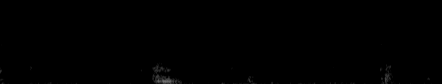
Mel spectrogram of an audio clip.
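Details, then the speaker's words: Faint, low snuffling snores with two louder snorts from a pet named Pixel resting on a bed, against quiet room noise; ordinary snoring. "you guys hear that snoring that is pixel on my bed"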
